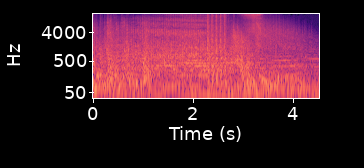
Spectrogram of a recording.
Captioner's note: airplane whizzing, gunshot sounds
